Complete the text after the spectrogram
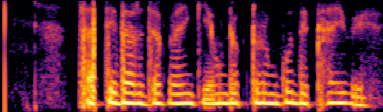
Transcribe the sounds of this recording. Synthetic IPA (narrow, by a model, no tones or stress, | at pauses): t͡ʃʰat̪id̪ʌɾd͡ʒʌpaĩkeũɖɔk̚ʈɔɾumkod̪ekʰajbe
